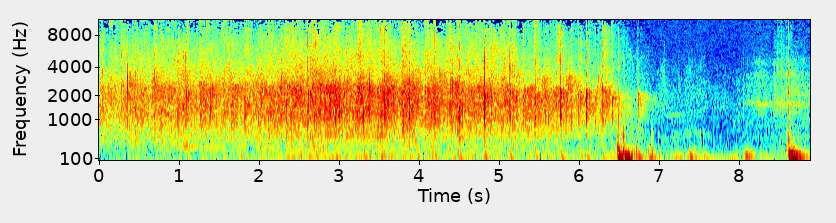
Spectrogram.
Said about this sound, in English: Ambassador Ash, please. Let's welcome him, please, with a big round of applause.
